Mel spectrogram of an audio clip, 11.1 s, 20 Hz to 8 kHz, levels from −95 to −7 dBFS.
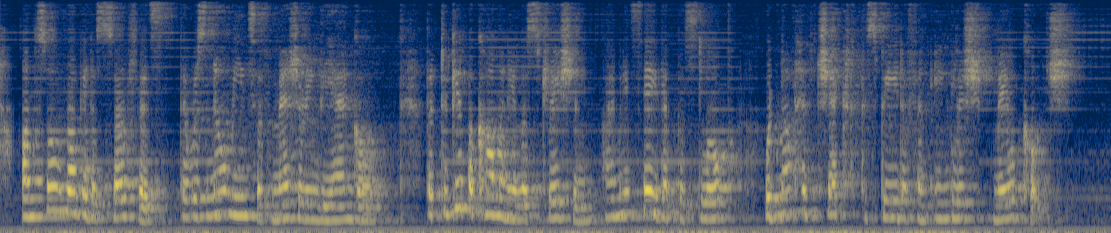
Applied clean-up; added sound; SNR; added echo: neural separator model SepFormer DNS4.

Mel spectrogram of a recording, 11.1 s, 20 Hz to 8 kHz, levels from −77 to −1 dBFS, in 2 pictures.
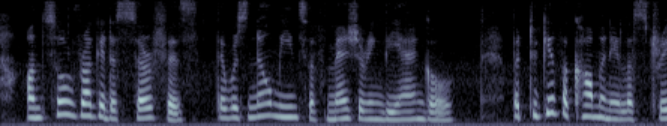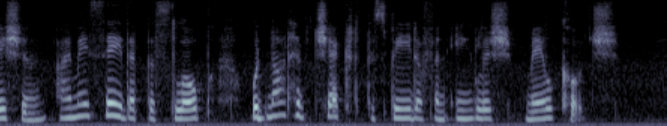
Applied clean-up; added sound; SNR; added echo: none; none; none; none.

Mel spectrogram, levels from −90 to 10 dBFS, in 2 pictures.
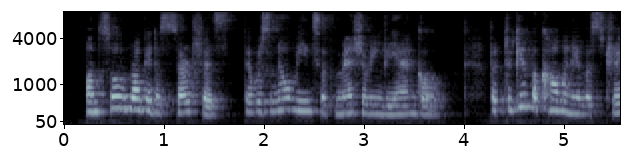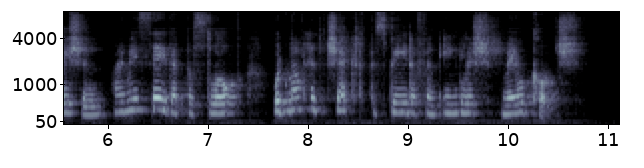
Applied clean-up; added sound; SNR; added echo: neural mask model DeepFilterNet 3.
